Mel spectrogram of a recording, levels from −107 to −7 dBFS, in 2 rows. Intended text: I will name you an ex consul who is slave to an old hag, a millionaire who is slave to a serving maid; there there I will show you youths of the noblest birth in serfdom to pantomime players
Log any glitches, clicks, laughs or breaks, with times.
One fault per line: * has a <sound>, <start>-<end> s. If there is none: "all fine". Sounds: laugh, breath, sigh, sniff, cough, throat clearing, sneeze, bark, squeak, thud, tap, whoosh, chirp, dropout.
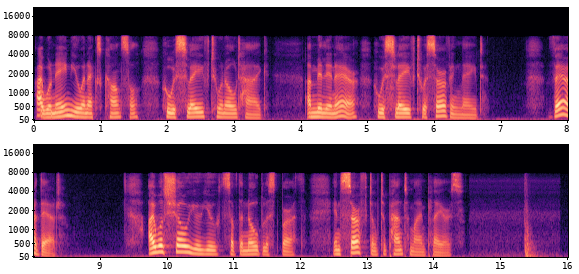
* has a thud, 15.4-15.7 s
